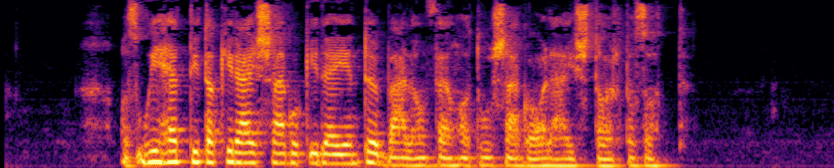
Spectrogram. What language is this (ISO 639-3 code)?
hun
